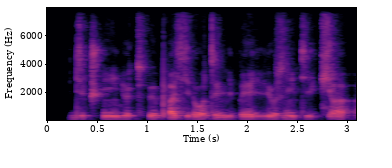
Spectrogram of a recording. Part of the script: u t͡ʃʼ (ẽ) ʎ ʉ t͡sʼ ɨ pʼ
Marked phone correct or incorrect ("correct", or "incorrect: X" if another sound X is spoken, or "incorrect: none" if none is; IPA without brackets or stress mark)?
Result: incorrect: ĩ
